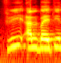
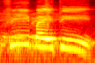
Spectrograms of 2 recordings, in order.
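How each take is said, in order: First: "फी अल बैती" with al between the words; wrong example "फी अल बैती", article sounded; form to avoid. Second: "फी बैती" very slow, no L; stretched-out teacher's model of "फी बैती", without al; correct form. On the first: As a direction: say "फी अल बैती" as fii al bayti. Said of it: "नहीं लिखेंगे आप". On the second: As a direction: say "फी बैती" as fiii baytiii. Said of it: "क्या लिखेंगे हम". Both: Shown as a demonstration.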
